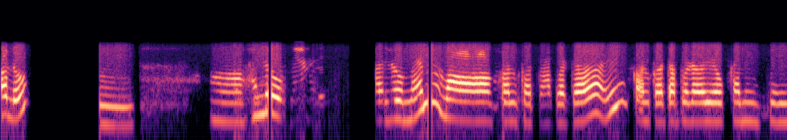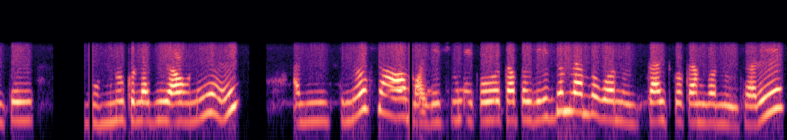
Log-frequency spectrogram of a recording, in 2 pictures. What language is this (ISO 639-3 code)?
nep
